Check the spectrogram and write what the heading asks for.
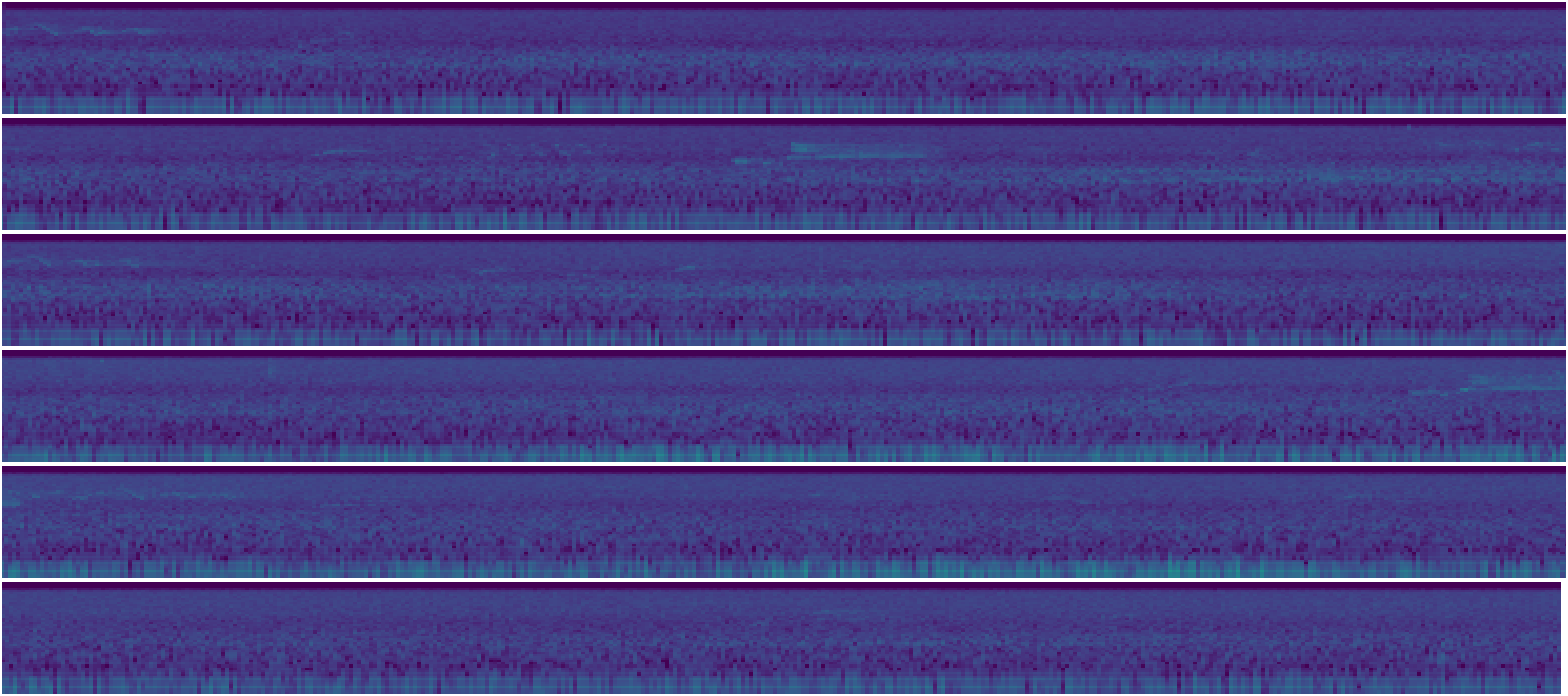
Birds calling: Red-winged Blackbird (Agelaius phoeniceus), Eastern Towhee (Pipilo erythrophthalmus), Yellow Warbler (Setophaga petechia)

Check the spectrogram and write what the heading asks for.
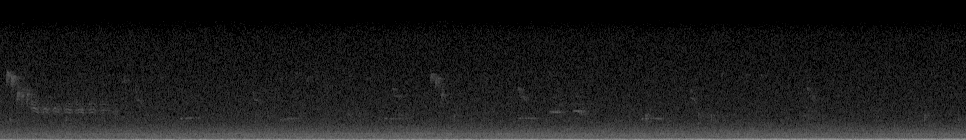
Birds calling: Black-capped Chickadee (Poecile atricapillus), Blue Jay (Cyanocitta cristata)

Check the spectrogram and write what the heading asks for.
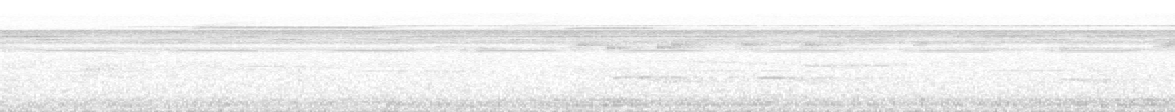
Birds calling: Buckley's Forest-Falcon (Micrastur buckleyi)

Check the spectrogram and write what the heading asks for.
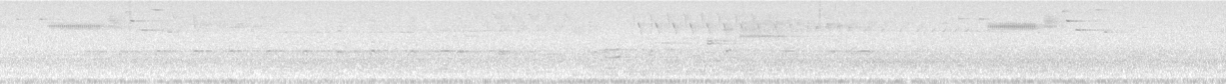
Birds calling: Canada Goose (Branta canadensis), Song Sparrow (Melospiza melodia), Red-winged Blackbird (Agelaius phoeniceus), Swamp Sparrow (Melospiza georgiana)

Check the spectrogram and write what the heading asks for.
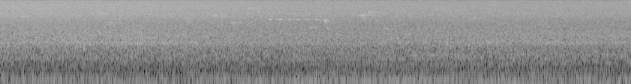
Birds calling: Gray Catbird (Dumetella carolinensis), Song Sparrow (Melospiza melodia)

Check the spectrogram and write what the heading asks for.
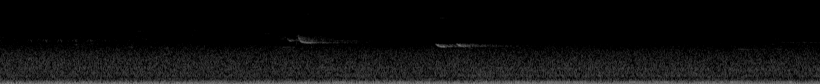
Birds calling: Northern Flicker (Colaptes auratus), Baltimore Oriole (Icterus galbula)

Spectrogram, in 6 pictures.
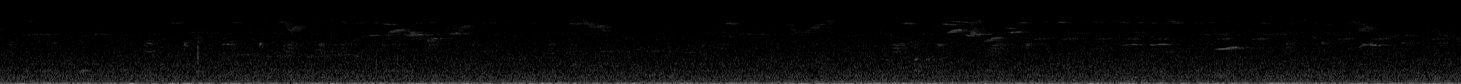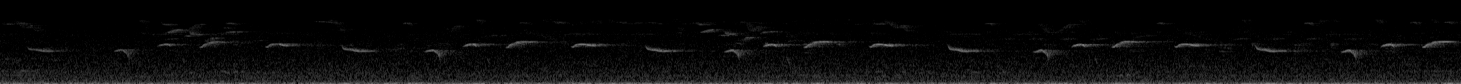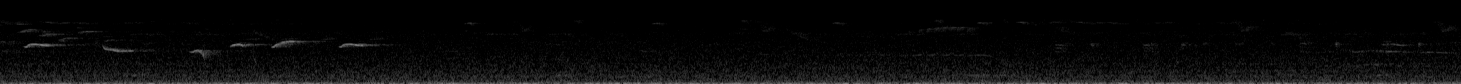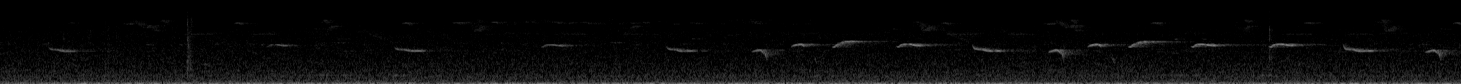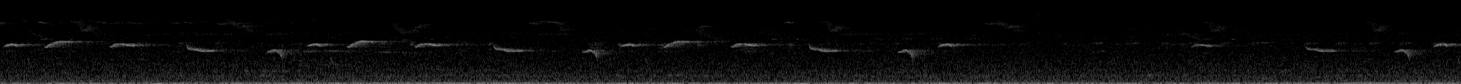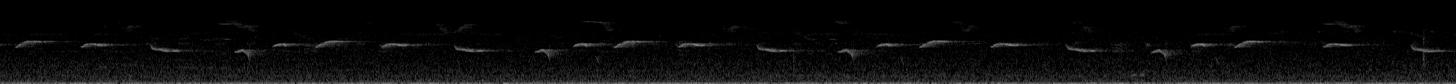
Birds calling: Tropical Kingbird (Tyrannus melancholicus), Orange-billed Nightingale-Thrush (Catharus aurantiirostris), Yellow-backed Oriole (Icterus chrysater)

